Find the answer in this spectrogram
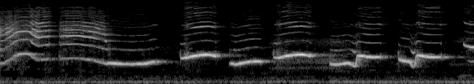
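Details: Black-throated laughingthrush song of long, clear, sustained whistles, some flat, some rising or dipping, separated by short pauses, with a low background hum.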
